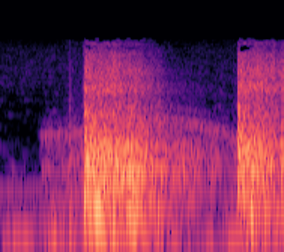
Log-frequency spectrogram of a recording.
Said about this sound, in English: That's good shooting.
